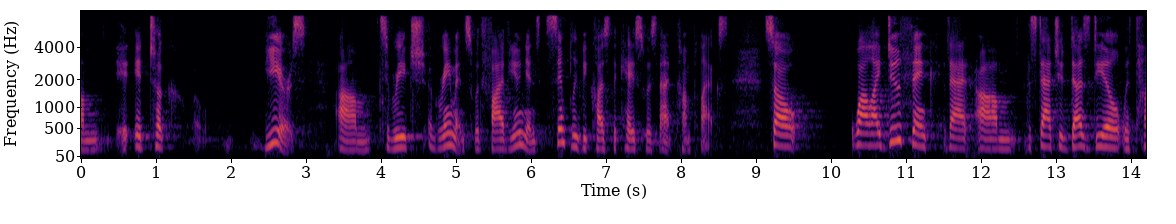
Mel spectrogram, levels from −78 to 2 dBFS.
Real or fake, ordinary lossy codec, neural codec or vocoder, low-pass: fake; MP3, 64 kbps; vocoder, 22.05 kHz, 80 mel bands, WaveNeXt; 7.2 kHz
